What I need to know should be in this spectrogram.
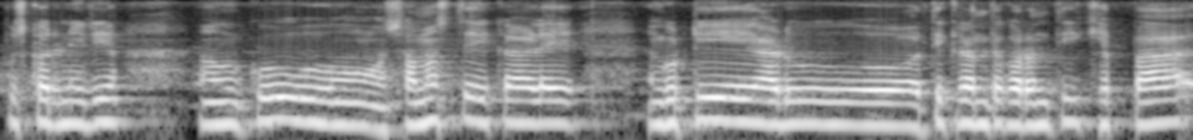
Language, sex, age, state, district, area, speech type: Odia, male, 45-60, Odisha, Puri, urban, spontaneous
